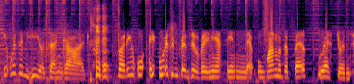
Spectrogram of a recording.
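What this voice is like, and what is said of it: Puerto Rican accent. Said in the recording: “You're going to love her accent. She's from Puerto Rico.”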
